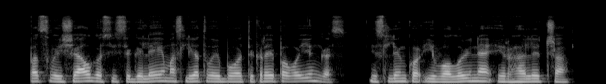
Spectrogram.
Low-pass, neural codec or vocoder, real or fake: 9.9 kHz; none; real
